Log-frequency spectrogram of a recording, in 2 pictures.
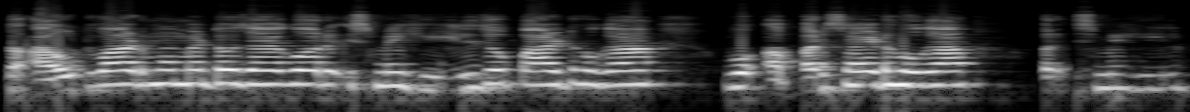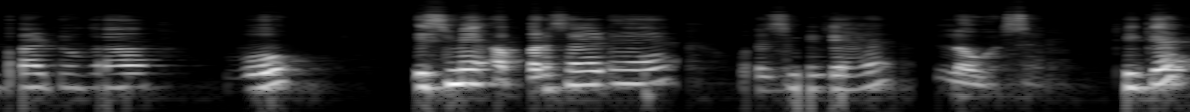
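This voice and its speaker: A man's voice: high voice, a little slow, dull audio. A man teaching nursing students over slides, who repeats each point and asks and answers his own questions.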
